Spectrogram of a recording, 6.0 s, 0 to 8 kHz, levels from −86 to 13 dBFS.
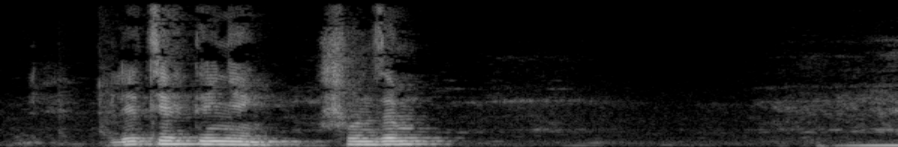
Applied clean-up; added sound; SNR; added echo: none; none; none; none.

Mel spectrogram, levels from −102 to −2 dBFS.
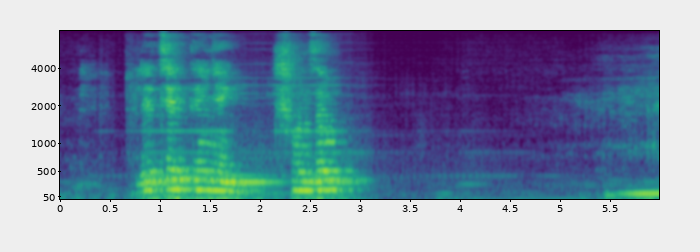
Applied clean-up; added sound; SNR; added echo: neural separator model SepFormer DNS4.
